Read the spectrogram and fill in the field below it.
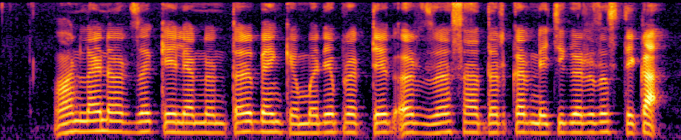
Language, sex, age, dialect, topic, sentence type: Marathi, male, <18, Standard Marathi, banking, question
